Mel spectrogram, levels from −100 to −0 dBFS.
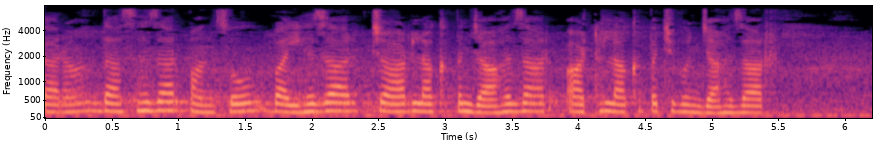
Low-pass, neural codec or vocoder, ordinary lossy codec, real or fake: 7.2 kHz; none; MP3, 32 kbps; real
